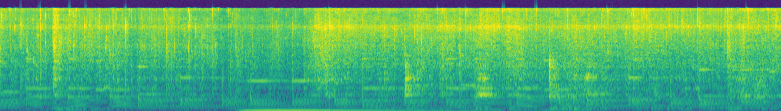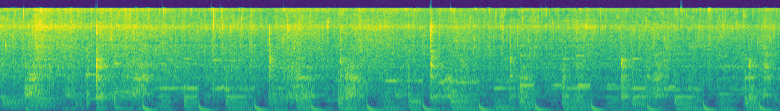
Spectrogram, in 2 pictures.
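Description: Chopped tomato sizzling in hot mustard oil in a kadai, with a steady frying hiss, while a wooden spatula stirs and scrapes the pan. The scraping strokes come more often in the second half.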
